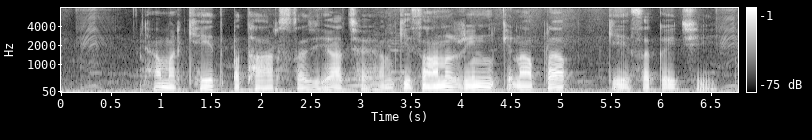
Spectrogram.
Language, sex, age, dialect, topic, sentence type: Maithili, male, 18-24, Bajjika, banking, question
